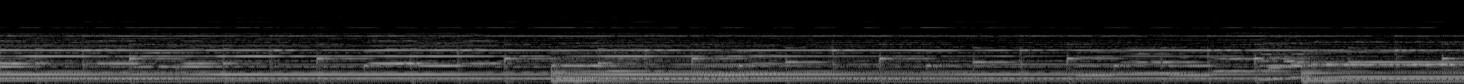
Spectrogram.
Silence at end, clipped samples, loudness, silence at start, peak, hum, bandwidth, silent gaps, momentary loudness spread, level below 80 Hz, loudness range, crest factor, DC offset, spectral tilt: 0 s; under 0.1%; -32 LUFS; 0 s; -18 dBFS; none; 12 kHz; none; 5 LU; -66 dBFS; 3 LU; 14 dB; under 0.1%; -5.5 dB/octave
